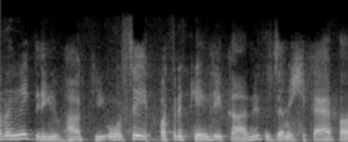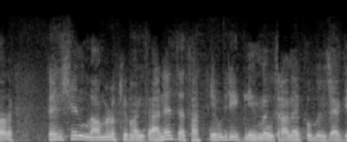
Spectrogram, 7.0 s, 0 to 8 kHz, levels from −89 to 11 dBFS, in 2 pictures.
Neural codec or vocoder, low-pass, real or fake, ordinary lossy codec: codec, 16 kHz, 1 kbps, X-Codec, HuBERT features, trained on general audio; 7.2 kHz; fake; none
